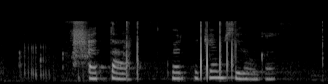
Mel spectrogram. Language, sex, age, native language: Icelandic, female, 13, Icelandic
